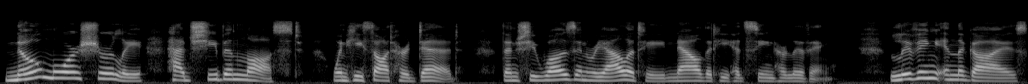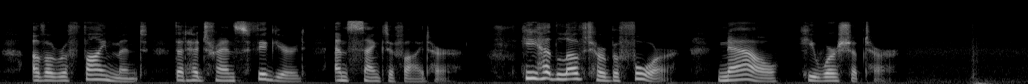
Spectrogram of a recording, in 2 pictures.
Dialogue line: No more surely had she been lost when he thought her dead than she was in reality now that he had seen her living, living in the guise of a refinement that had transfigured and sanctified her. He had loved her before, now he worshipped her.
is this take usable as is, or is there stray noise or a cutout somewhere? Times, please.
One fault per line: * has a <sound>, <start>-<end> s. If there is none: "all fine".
* has a whoosh, 19.9-20.4 s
